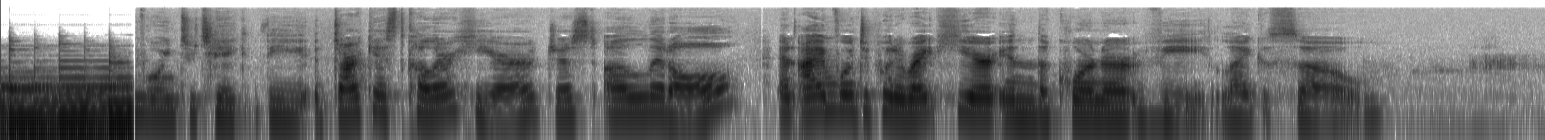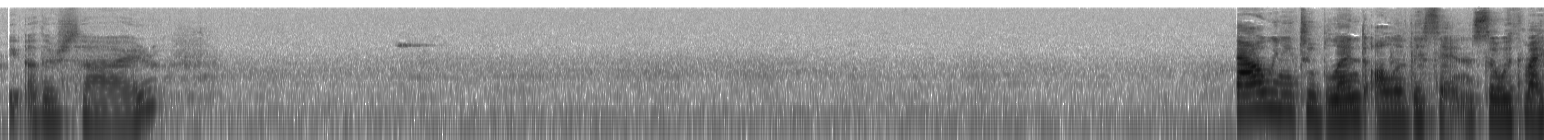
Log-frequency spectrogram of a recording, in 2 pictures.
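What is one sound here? A young woman speaks calmly and close by.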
